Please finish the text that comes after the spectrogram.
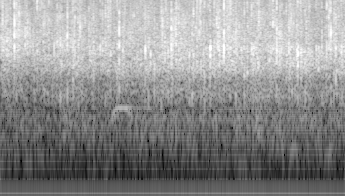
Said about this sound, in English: You can clap for that.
